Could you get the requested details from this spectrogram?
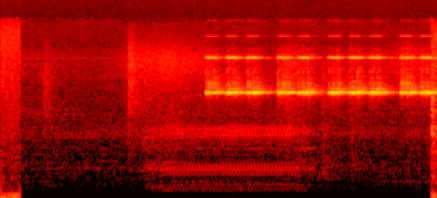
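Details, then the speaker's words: Gradian CCV ventilator pre-use check: test lung disconnected and circuit end occluded so PIP rises above the high airway pressure limit; a steady electronic alarm tone repeats, the high airway pressure alarm. "disconnect the test lung from the patient circuit and occlude the end of the circuit ensure that pip rises above the high airway pressure alarm limit and that the alarm activates"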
